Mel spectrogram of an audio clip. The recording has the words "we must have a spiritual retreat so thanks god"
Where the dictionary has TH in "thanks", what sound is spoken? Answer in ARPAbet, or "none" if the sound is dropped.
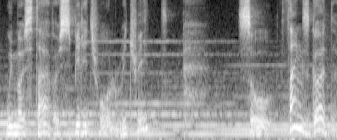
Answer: TH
